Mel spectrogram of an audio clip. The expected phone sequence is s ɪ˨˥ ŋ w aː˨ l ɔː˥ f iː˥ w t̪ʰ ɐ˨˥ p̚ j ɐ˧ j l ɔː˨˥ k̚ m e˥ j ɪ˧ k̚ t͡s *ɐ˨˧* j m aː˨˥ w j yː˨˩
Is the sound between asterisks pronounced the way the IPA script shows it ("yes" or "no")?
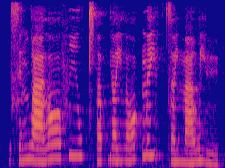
yes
